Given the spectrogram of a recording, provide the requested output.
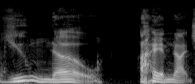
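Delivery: a slow insistent appeal to a friend; earnest plea. Retold or imitated. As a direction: make her believe you, slowly and firmly. Pleading with coworker.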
